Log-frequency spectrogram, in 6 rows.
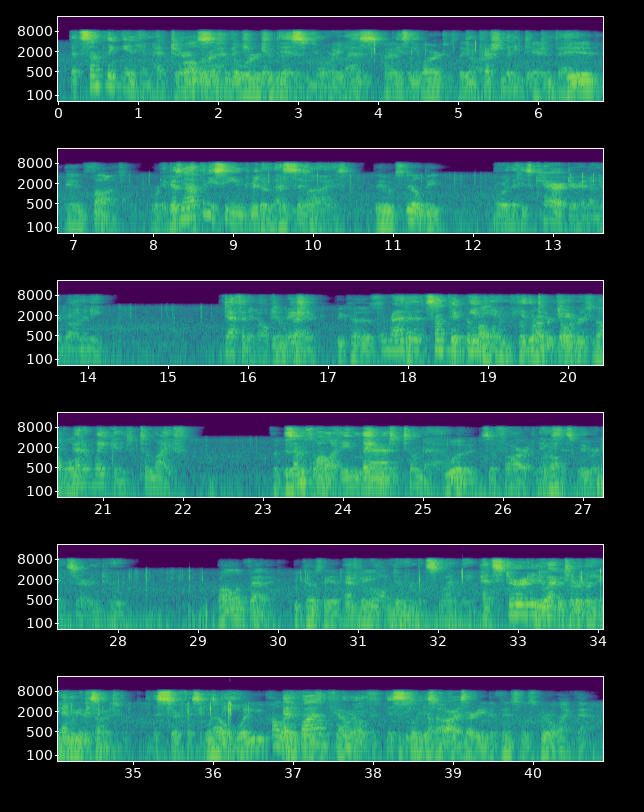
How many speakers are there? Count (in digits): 2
